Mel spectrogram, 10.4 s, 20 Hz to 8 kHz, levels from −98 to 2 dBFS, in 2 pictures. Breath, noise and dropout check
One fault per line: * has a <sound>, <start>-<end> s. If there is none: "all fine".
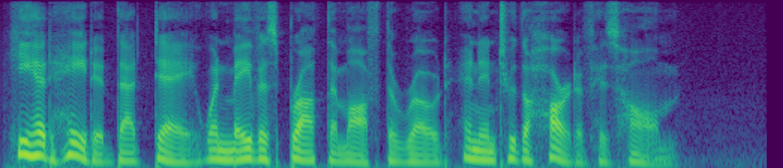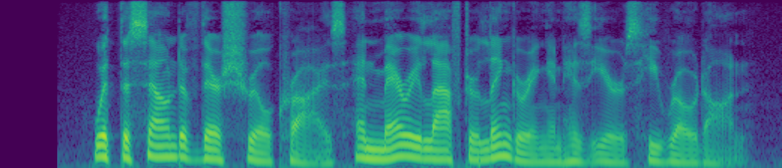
all fine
